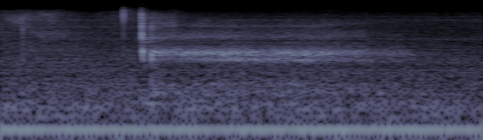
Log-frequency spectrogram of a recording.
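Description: Two sharp clicks close together, then a short scratchy hiss lasting about a second, over a steady low hum.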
